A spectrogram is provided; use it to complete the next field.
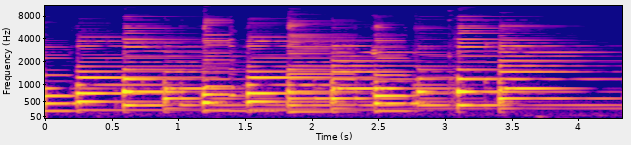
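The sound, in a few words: banjo slides and pull-offs playing I'll Fly Away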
